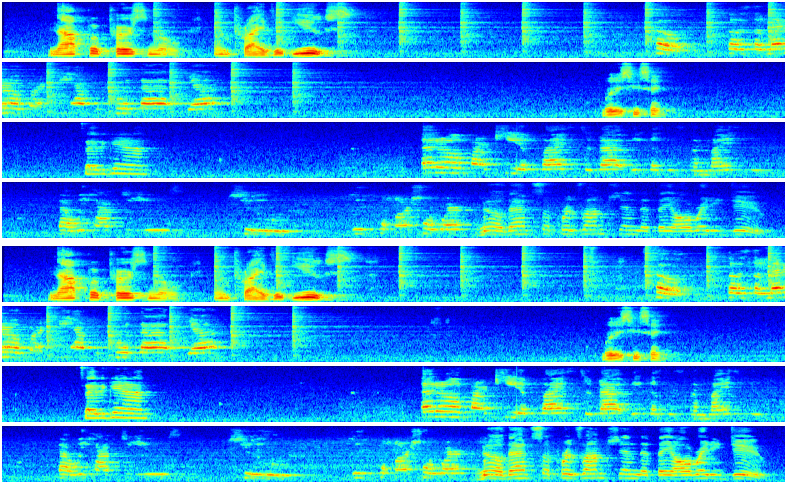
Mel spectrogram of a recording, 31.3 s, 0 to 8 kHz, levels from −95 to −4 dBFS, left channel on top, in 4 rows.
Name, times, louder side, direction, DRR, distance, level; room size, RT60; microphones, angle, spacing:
voice 1, 0.5-1.8 2.1-3.5 13.8-14.4, equal, ahead, 0.4 m, -20 dB
Tick-tock, 1.5-12.0, right 2 dB, 15° right, 1.1 m, -42 dB
voice 2, 6.3-10.0 19.8-22.2 22.5-23.3 24.0-25.2 25.8-28.3, right 2 dB, 35° right, 0.9 m, -30 dB
voice 3, 16.5-17.2 28.2-31.1, right 6 dB, 80° right, 0.4 m, -30 dB
17.5 x 8.9 x 2.4 m
head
